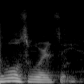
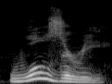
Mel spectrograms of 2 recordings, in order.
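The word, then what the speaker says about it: Woolfardisworthy: I'm gonna say it's Woolsworthy. Woolsworthy. There's no way you guys can be right. Just skip the far. It's in there for a reason, right? Well, maybe not. Maybe this one's the Hey, tricky somebody one. just agreed with me with Woolsworthy. Whoa, let me check. This says Woolsery. Woolsery. Woolsery. Okay.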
